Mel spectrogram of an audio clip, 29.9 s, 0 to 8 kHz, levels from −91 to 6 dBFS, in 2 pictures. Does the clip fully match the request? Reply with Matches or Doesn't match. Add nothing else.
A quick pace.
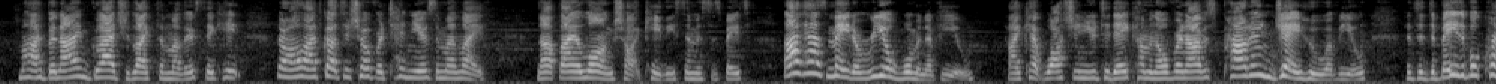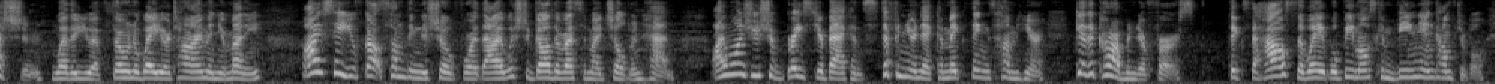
Matches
